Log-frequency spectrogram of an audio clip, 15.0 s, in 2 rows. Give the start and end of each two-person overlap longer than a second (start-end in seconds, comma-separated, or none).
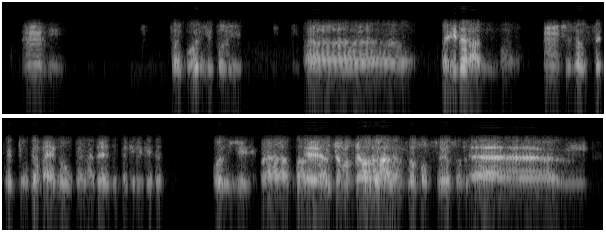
11.3-12.8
